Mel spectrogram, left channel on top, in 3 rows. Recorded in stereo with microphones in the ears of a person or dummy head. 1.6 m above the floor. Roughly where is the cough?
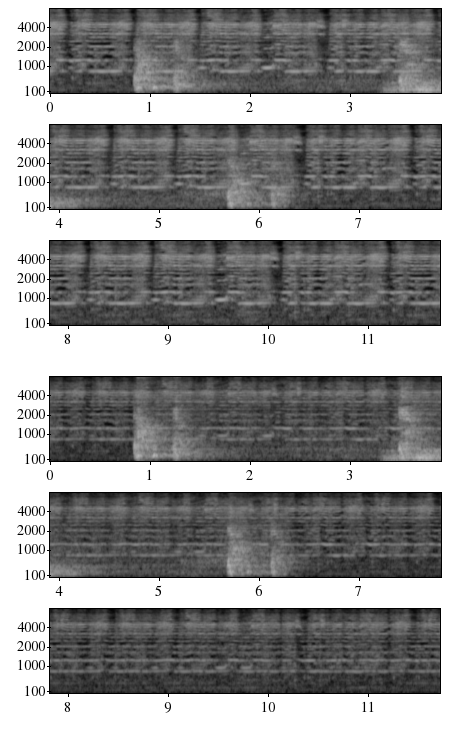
Centre.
